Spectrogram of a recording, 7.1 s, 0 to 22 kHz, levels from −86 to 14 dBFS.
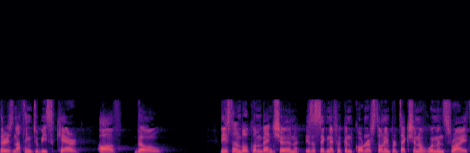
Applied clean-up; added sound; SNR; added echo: none; none; none; none.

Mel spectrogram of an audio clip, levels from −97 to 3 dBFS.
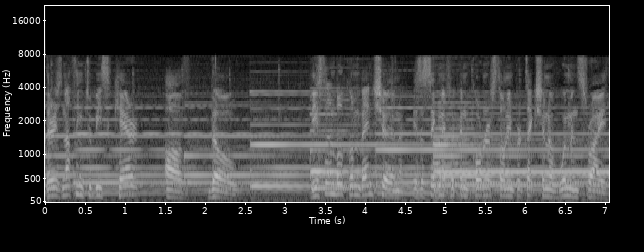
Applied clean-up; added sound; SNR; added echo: none; Tick-tock; -1 dB; none.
